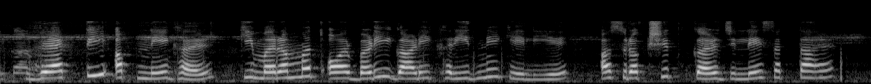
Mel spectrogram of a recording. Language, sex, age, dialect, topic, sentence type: Hindi, female, 18-24, Marwari Dhudhari, banking, statement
